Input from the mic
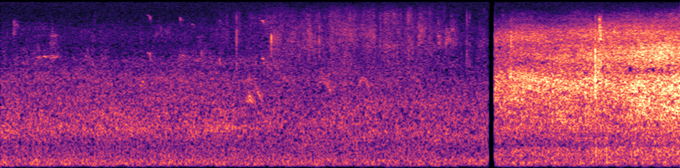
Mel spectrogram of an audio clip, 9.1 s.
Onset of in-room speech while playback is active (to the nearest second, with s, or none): none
